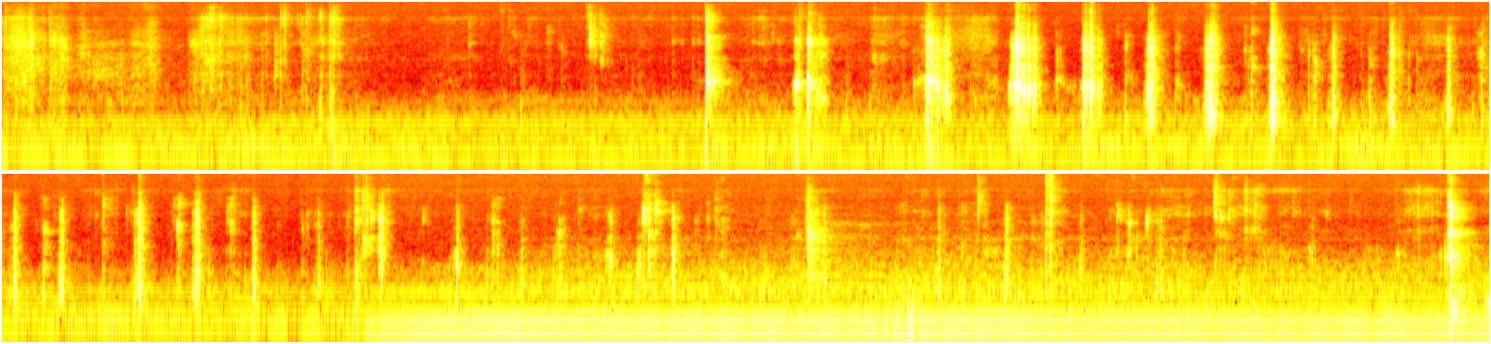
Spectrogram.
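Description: Close-miked eating sounds: wet mouth clicks and smacks while chewing a soft white sweet coated in chocolate paste, coming in a quick run of sharp clicks through the middle of the stretch and thinning out later. A steady low hum comes in about two-thirds of the way through.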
